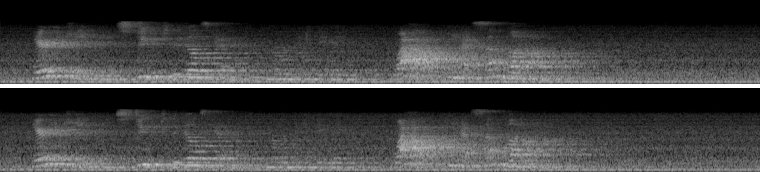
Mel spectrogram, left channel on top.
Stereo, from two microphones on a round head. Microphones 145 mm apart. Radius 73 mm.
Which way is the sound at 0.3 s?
70° right (ahead or behind).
